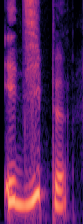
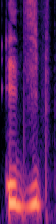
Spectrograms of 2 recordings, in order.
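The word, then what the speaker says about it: Œdipe: tout comme « édipe », qui, voilà, les profs de lettres qu'on a à la fac, ils nous disent « c'est bien édipe » parce que ça vient du grec, etc.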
